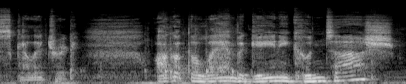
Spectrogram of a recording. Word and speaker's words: Scalextric: scale X trick um man that X I tell you I'm sick and tired of trying to pronounce that in the the new the new age way of pronouncing the word it was always scalet tric I got the Lamborghini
